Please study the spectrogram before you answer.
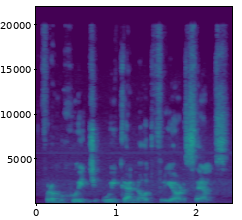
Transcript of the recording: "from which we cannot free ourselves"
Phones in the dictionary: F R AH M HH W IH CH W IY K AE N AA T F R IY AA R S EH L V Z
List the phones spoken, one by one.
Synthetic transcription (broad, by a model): F R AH M HH W IH CH W IY K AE N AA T F R IY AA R S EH L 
